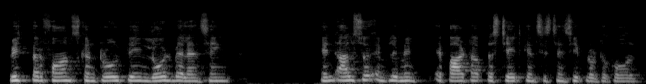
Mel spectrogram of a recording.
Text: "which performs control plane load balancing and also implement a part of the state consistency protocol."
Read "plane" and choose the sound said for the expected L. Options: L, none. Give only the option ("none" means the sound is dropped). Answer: L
